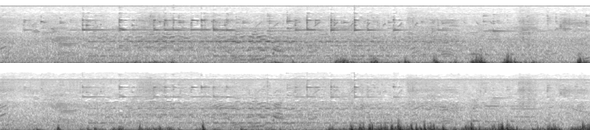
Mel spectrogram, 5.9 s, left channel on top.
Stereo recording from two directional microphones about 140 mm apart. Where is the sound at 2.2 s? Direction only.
35° left (ahead or behind).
